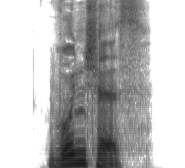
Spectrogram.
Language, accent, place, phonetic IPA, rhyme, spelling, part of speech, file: German, Germany, Berlin, [ˈvʊnʃəs], -ʊnʃəs, Wunsches, noun, De-Wunsches.ogg
- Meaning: genitive singular of Wunsch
